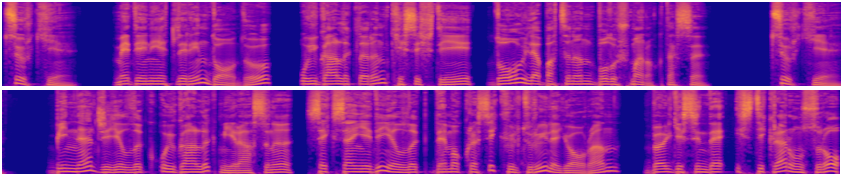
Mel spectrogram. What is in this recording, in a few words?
turkish m e-learning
